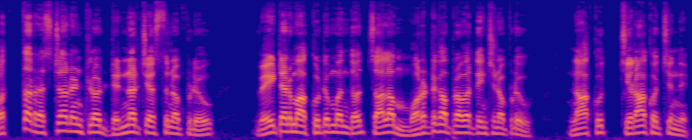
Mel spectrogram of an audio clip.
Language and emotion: Telugu, angry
